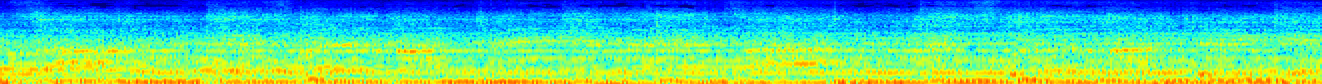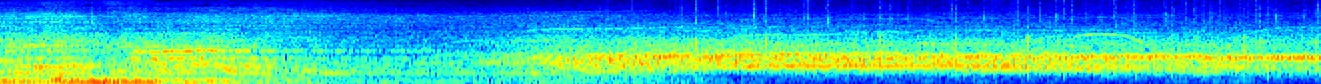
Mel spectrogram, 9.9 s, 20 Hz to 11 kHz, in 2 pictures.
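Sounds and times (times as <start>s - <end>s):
band music: 0.0s - 6.9s
crowd cheering and screaming: 6.0s - 9.9s.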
